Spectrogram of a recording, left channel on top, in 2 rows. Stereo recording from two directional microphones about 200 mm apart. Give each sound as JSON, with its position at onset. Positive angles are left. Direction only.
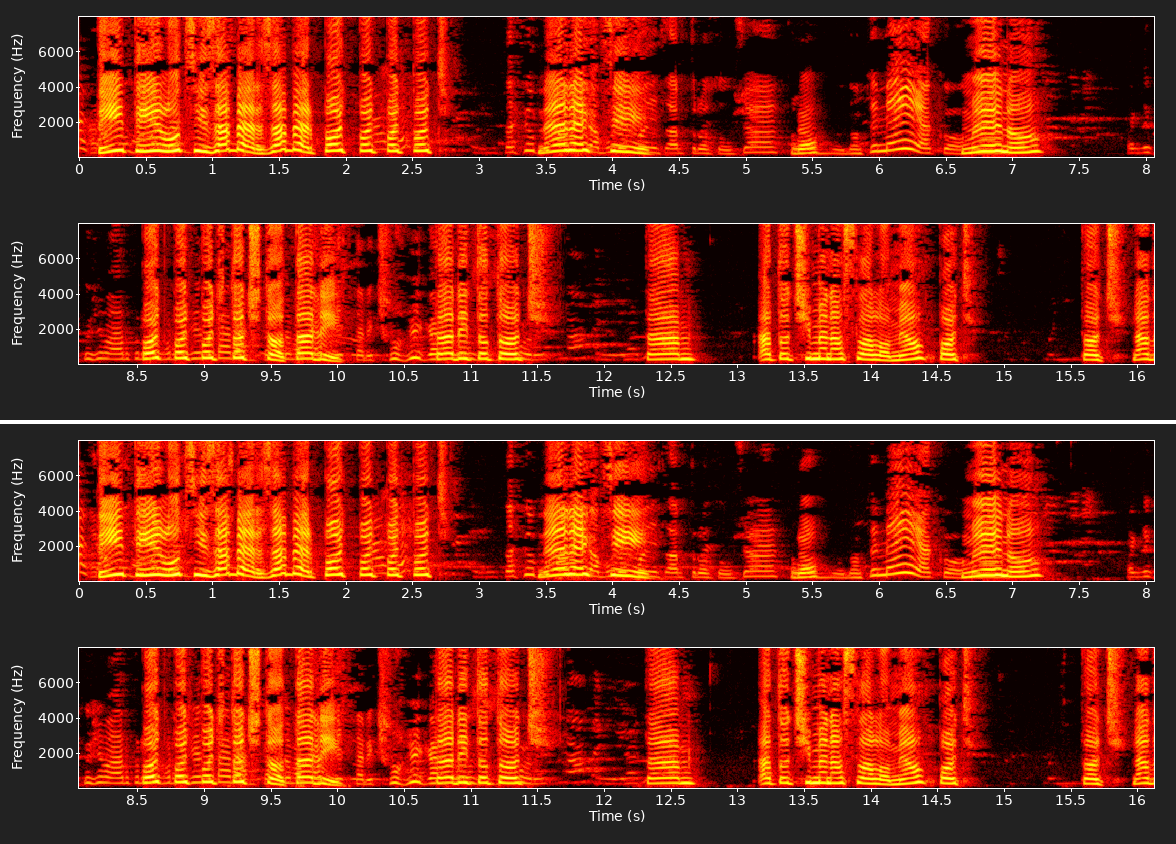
{"t": 0.0, "sound": "a woman's voice", "side_deg": 0}
{"t": 4.3, "sound": "speech", "side_deg": -25}
{"t": 6.6, "sound": "a woman's voice", "side_deg": 0}
{"t": 7.8, "sound": "a woman's voice", "side_deg": -35}
{"t": 8.5, "sound": "a woman's voice", "side_deg": 5}
{"t": 10.0, "sound": "a woman's voice", "side_deg": -30}
{"t": 10.7, "sound": "a woman's voice", "side_deg": 5}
